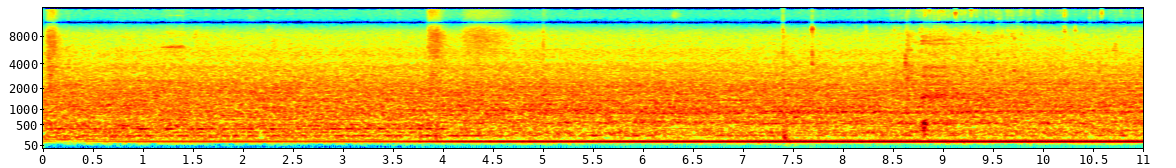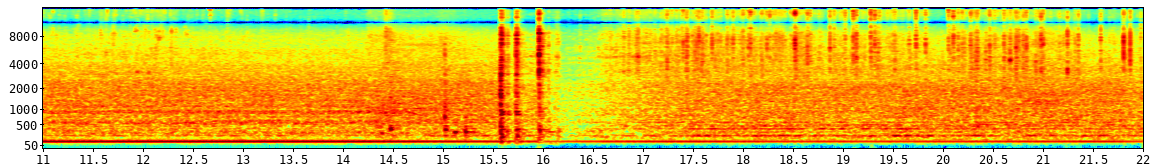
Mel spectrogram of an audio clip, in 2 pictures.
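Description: Steady low hum with an even hiss, like a fan running, with a few sharp clicks about three-quarters of the way through.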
